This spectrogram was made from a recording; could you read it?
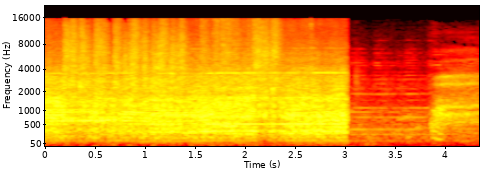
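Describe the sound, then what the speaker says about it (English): A household vacuum cleaner roars loudly and steadily for about three seconds, cuts off abruptly, then starts up again briefly at the end. "Can I vacuum it?"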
